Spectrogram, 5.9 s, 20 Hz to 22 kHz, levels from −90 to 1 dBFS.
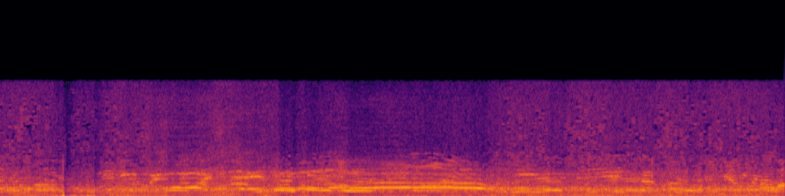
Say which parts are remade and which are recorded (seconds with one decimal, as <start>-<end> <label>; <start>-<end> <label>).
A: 0.0-1.1 recorded; 1.1-2.1 remade; 2.1-2.5 recorded; 2.5-3.1 remade; 3.1-5.9 recorded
